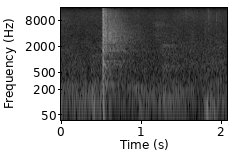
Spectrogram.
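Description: A single sharp knock about half a second in, with a short ring in the room after it, and a soft low thump near the end, over quiet room sound.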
